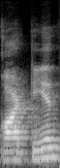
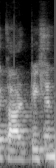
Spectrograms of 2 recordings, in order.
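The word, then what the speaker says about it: Cartesian: Rectangular coordinate system का दूसरा नाम जो है ना वो कार्टियन प्लेन होता है। तो कार्टियन भी प्रोनाउंस किया जाता है, कार्टिशियन भी प्रोनाउंस किया जाता है।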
